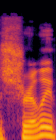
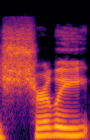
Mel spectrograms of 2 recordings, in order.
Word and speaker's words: Shurly: It's called Shurly, that's spelled Shurly, Surely and you're is not serious.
